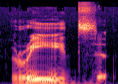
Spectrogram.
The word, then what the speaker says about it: reads: them like this word reads reads reads ends with the sound of z z reads and also the second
